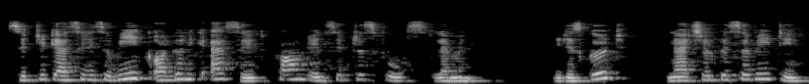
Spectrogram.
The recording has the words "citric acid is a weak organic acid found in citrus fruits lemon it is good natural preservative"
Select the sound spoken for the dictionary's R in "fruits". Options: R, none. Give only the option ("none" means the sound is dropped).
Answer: none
